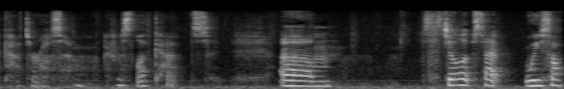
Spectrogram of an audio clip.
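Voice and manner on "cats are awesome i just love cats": whispered aside. Real, not acted.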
